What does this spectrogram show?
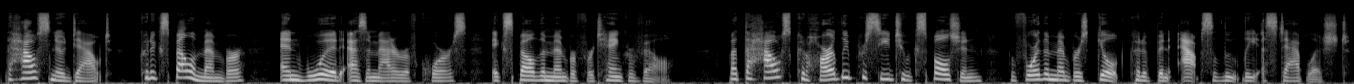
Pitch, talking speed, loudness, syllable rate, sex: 195 Hz, 160 wpm, -22 LUFS, 5.3 syllables/s, female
